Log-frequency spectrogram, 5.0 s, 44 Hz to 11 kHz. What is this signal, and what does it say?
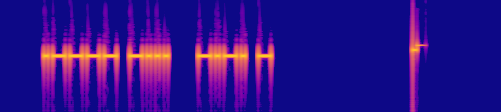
Morse code, heard as a keyed tone, about 28 wpm, 700 Hz. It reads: 1B CT
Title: Field Day Exchanges Encore - 28wpm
